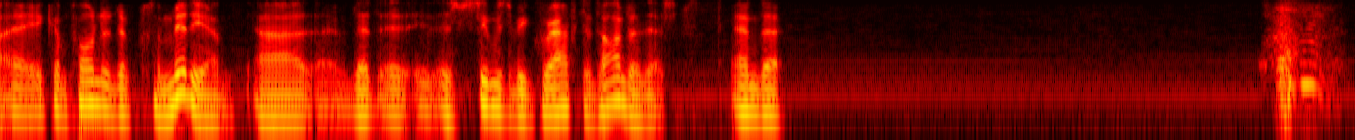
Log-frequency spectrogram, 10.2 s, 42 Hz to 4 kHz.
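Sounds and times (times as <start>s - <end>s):
speech: 0.0s - 6.0s
sneeze aimed away from the microphone: 9.5s - 10.1s.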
